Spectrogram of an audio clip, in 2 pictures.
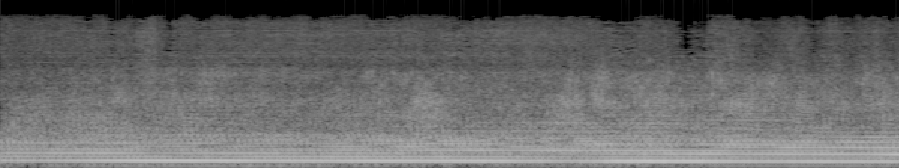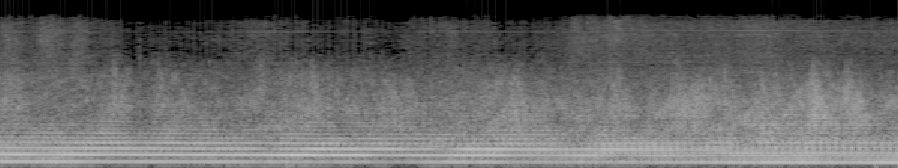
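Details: A steady propeller aircraft engine drones throughout, with no animal calls audible.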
